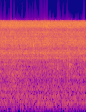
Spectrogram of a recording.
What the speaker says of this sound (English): I can hear water in my pipes.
